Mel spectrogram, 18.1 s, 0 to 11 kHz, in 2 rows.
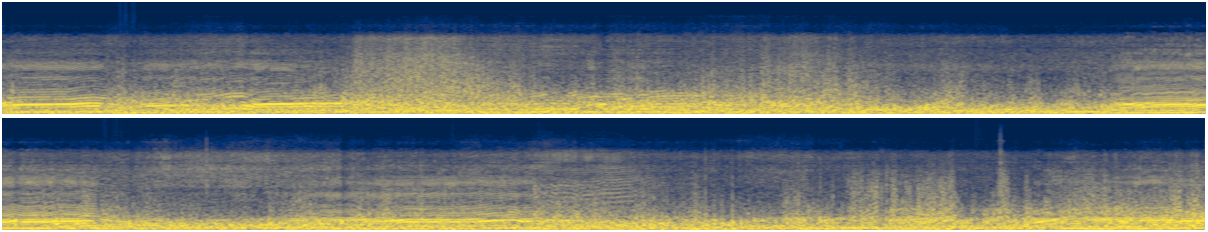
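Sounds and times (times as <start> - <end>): motocross bike engine revving: 0.0 - 18.0
wind buffeting microphone: 0.0 - 18.0.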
